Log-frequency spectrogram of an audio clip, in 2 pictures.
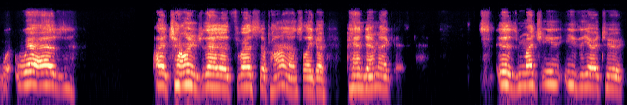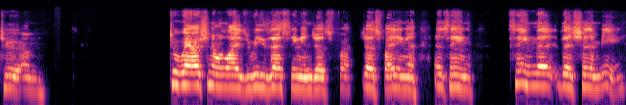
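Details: Woman with a long-standing speech impediment affecting her voice and coordination, which she tried to deny for years; speech impediment.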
